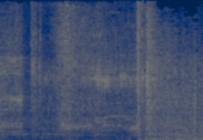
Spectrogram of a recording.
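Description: A gun fires loud shots that boom through the space.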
